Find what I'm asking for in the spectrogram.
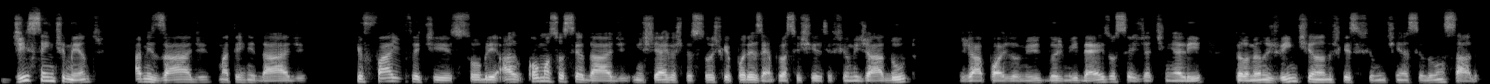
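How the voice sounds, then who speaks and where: A man in his thirties, co-host of a podcast, retelling a film at length in casual talk and voicing its characters in a raised pitch. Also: normal speed, a little mellow, dry recording. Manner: long retelling, acts out quoted lines in raised pitch.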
